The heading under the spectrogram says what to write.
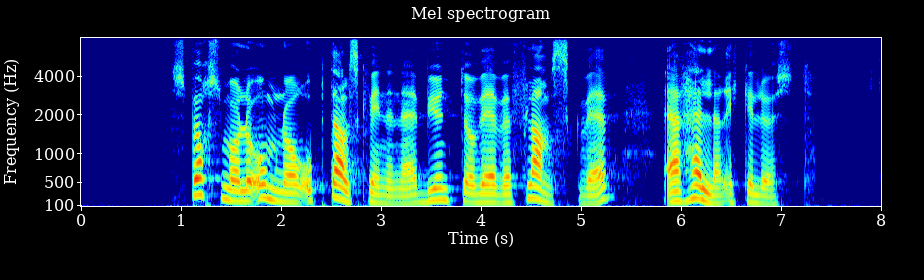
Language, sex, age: Norwegian, female, 51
